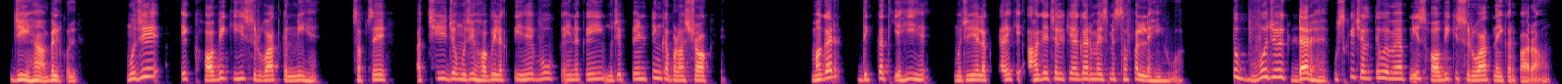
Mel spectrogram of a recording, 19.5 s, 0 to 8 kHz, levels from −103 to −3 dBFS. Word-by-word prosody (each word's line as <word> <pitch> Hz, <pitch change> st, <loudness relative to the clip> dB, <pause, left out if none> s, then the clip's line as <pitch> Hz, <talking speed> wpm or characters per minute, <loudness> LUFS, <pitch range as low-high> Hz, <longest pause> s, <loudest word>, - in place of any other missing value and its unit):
जी, 165 Hz, +2 st, +4 dB
हाँ, 145 Hz, -3 st, +4 dB
बिल्कुल। 135 Hz, -4 st, 0 dB, 0.6 s
मुझे 220 Hz, +9 st, +3 dB, 0.4 s
एक 200 Hz, -1 st, -2 dB
हॉबी 160 Hz, +7 st, +6 dB
की 210 Hz, -2 st, -8 dB
ही 205 Hz, +1 st, -1 dB
शुरुआत 160 Hz, -5 st, +1 dB
करनी 155 Hz, 0 st, -1 dB
है। 135 Hz, -1 st, -3 dB, 0.5 s
सबसे 175 Hz, 0 st, 0 dB, 0.4 s
अच्छी 210 Hz, +8 st, -3 dB
जो 200 Hz, +1 st, -1 dB
मुझे 185 Hz, +1 st, -1 dB
हॉबी 160 Hz, +1 st, +2 dB
लगती 170 Hz, 0 st, -3 dB
है 185 Hz, +2 st, -1 dB
वो 195 Hz, +4 st, -6 dB
कहीं 170 Hz, +1 st, -4 dB
न 175 Hz, -, -2 dB
कहीं 195 Hz, +3 st, -2 dB
मुझे 155 Hz, +4 st, -3 dB
पेंटिंग 195 Hz, +5 st, -3 dB
का 185 Hz, -, 0 dB
बड़ा 155 Hz, -1 st, 0 dB
शौक 155 Hz, 0 st, +3 dB
है। -, -, -25 dB, 1.1 s
मगर, 235 Hz, -, +4 dB, 0.2 s
दिक्कत 175 Hz, +6 st, -3 dB
यही 180 Hz, +5 st, 0 dB
है, 170 Hz, 0 st, -3 dB, 0.3 s
मुझे 155 Hz, +1 st, -2 dB
ये 170 Hz, 0 st, +3 dB
लगता 165 Hz, 0 st, -1 dB
है 170 Hz, -, +3 dB
कि -, -, -6 dB, 0.2 s
आगे 180 Hz, +4 st, +2 dB
चल 200 Hz, 0 st, -1 dB
के 200 Hz, -, -4 dB
अगर 195 Hz, 0 st, +2 dB
मैं 185 Hz, 0 st, 0 dB
इसमें 185 Hz, +1 st, -3 dB
सफल 175 Hz, -1 st, +1 dB
नहीं 135 Hz, -2 st, 0 dB
हुआ, 130 Hz, +1 st, -8 dB, 0.6 s
तो 265 Hz, -, +2 dB, 0.2 s
वो 270 Hz, -, +3 dB
जो 265 Hz, 0 st, +2 dB
एक 260 Hz, -, 0 dB
डर 195 Hz, +8 st, +8 dB
है 140 Hz, -4 st, -2 dB
उसके 175 Hz, +10 st, -1 dB
चलते 230 Hz, -1 st, -2 dB
हुए 230 Hz, -2 st, +1 dB
मैं 205 Hz, 0 st, +1 dB
अपनी 205 Hz, +1 st, -3 dB
इस 215 Hz, +1 st, -1 dB
हॉबी 155 Hz, +5 st, +4 dB
की 200 Hz, +2 st, -9 dB
शुरुआत 165 Hz, -2 st, +2 dB
नहीं 145 Hz, -1 st, +2 dB
कर -, -, -4 dB
पा -, -, +2 dB
रहा -, -, 0 dB
हूँ। -, -, -9 dB
175 Hz, 205 wpm, -25 LUFS, 155-200 Hz, 1.1 s, डर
